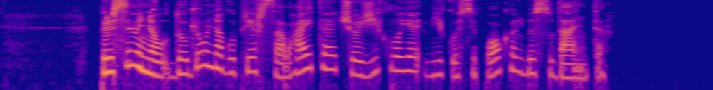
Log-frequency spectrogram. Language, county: Lithuanian, Vilnius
